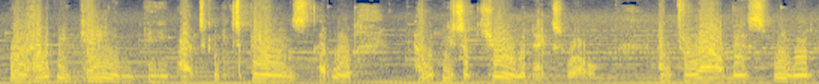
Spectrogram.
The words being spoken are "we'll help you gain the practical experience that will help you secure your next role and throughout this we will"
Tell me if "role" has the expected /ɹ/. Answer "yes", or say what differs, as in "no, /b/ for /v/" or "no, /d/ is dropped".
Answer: no, /w/ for /ɹ/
